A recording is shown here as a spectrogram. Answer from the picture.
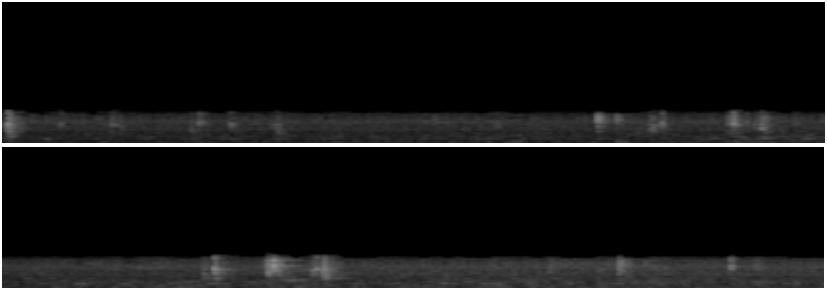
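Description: Faint computer keyboard typing: scattered soft key clicks, sparse at first and more frequent in the second half, over low room hiss.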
